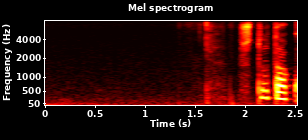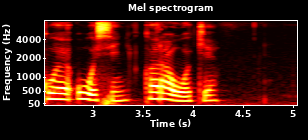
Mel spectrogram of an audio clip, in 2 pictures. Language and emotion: Russian, neutral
